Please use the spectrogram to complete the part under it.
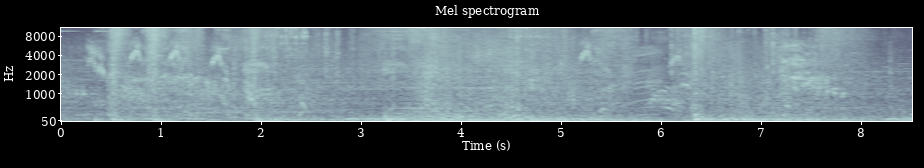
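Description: Incendio fire spells cast repeatedly in Hogwarts Legacy while clearing a room on hard difficulty, a steady roar of flame and crackling impacts with sharp thumps scattered through a busy, loud fight, voices shouting beneath.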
